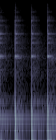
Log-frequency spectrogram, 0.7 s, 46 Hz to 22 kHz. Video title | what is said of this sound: Question & Answer #140: from Burmese Kick Boxing to Tellers of Ugly Truths | You can tap it. You hear the clank.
